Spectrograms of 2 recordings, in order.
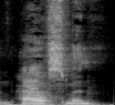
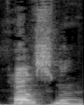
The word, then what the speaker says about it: Housman: How do you pronounce Housman then? – Housman, as you just did. Housman.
